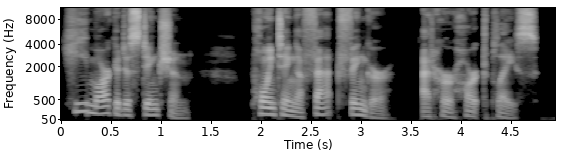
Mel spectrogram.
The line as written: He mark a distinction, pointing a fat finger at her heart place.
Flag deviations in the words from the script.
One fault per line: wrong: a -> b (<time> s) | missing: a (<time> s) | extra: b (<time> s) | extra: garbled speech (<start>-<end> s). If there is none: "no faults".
no faults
